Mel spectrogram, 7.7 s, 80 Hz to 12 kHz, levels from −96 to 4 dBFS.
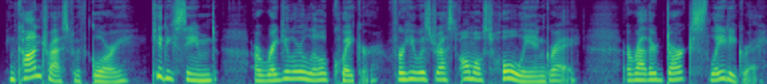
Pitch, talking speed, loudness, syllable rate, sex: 210 Hz, 180 wpm, -18 LUFS, 5.4 syllables/s, female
